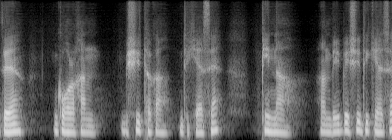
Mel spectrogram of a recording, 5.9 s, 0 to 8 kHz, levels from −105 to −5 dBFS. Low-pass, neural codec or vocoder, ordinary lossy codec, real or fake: none; codec, 16 kHz, about 1 kbps, DyCAST, with the encoder's durations; none; fake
